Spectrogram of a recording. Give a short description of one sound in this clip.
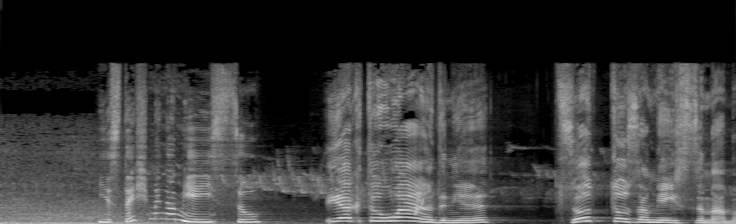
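A young woman speaks brightly and with animation.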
